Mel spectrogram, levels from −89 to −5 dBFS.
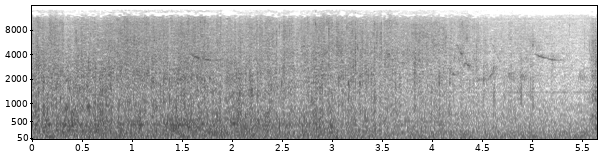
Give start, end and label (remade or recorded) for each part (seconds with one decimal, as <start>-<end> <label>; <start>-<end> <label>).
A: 0.0-0.7 recorded; 0.7-2.9 remade; 2.9-5.7 recorded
